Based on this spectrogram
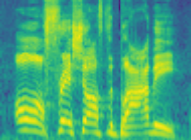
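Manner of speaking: put-on Australian accent. Trying out accents during baseball commentary, in a put-on Australian accent. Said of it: "Sometimes you go Australian as well".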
